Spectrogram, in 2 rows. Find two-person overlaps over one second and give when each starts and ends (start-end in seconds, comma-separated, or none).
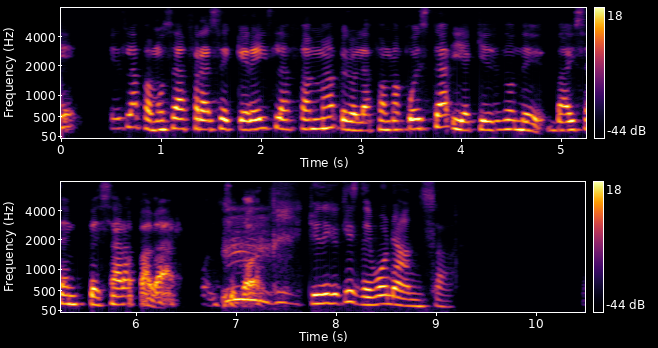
none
